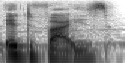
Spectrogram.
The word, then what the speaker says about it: advise: remember that the verb is spelled with the letter S and is pronounced with the z sound to advise so you can give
